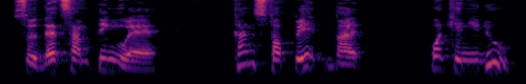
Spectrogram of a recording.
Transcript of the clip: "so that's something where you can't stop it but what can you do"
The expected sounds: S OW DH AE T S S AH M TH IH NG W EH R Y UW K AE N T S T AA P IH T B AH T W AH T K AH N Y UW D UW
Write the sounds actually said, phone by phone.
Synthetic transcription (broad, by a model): S OW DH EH T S S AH M T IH NG W EH Y UW K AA N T S T AA P IH T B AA T W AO T K AH N Y UW D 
